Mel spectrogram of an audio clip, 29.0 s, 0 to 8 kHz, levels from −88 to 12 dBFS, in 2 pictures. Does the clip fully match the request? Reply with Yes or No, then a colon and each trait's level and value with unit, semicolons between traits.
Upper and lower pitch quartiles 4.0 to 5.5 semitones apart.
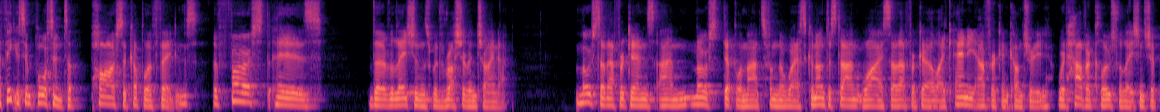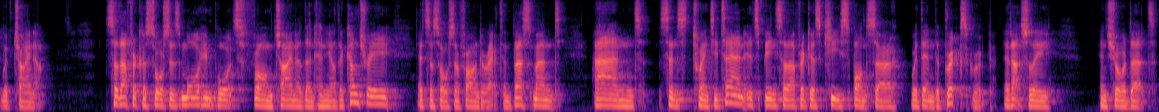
No: average, 3.1 semitones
